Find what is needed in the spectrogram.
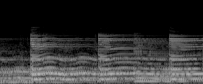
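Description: Guitar played through an Old Blood Noise Endeavors Reflector V3 chorus pedal with the chorus depth at maximum and the rate turned up fast. The sustained notes have a fast, deep wobble in pitch.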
